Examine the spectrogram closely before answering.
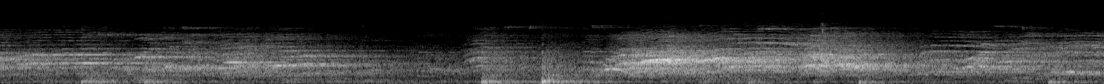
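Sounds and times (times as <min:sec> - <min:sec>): volleyball struck: 0:04.8 - 0:05.9
players and spectators cheering: 0:05.9 - 0:11.0.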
